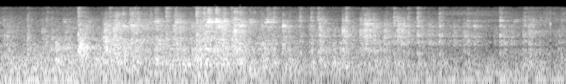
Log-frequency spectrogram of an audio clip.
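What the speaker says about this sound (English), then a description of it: "What the fuck? That's the truck." A truck roars past at close range, a loud, heavy rumble that fills the space and holds steady before fading slightly toward the end, with no talk over it.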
